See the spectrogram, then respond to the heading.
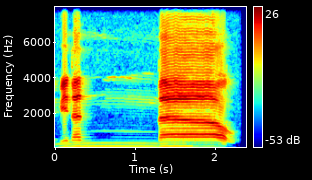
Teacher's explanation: من النار نون مشدد پر گنہ ہوگا، الف مدہ ہے، ایک الف کے برابر کھینچ کر پڑھیں گے، نا را وقف کی صورت میں را ساکن بن جائے گا، پر بھی پڑھا جائے گا، اور ملانے کی صورت میں باریک بھی پڑھیں گے اور را کی زیر کو بھی پڑھا جائے گا۔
